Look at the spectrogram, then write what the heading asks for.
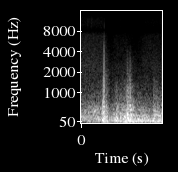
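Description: Loud thunder from an overnight storm with flash flooding around Knoxville and Powell rumbles heavily, with a couple of deep booming swells over steady rain and wind noise.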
